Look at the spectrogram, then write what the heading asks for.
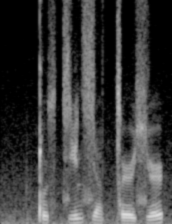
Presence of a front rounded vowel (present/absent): present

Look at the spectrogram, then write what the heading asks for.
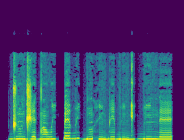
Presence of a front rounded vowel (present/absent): absent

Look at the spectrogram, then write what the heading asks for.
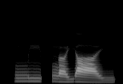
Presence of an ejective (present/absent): absent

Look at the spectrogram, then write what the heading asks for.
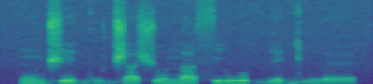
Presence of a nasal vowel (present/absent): present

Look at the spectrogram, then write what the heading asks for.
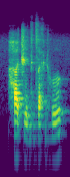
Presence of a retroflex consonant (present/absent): present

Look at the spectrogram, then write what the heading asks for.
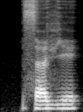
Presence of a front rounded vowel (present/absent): absent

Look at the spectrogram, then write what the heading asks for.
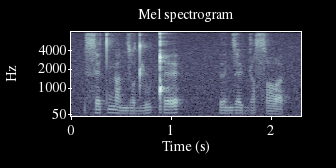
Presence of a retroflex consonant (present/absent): present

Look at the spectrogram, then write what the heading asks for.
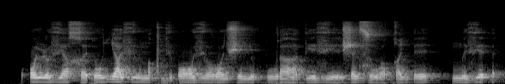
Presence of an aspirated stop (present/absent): absent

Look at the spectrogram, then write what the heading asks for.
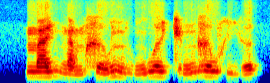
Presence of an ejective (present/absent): absent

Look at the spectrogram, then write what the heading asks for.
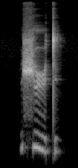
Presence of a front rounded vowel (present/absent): present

